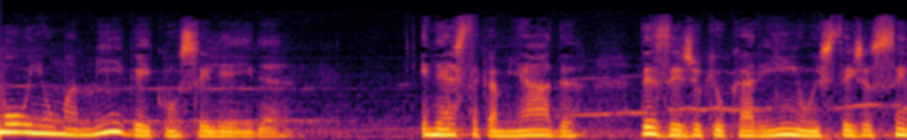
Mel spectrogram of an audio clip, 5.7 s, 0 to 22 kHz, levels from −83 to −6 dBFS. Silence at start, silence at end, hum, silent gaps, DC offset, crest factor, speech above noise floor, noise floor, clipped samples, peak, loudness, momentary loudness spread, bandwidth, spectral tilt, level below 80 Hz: 0 s; 0 s; none; none; under 0.1%; 14 dB; 29 dB; -46 dBFS; under 0.1%; -4 dBFS; -18 LUFS; 10 LU; 14 kHz; -6.5 dB/octave; -54 dBFS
